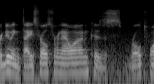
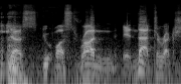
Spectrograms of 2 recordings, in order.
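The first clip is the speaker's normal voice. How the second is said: deep, slow, unhurried character voice; 3 semitones lower, 4 dB louder than usual. Voicing the character Juicy F telling the player which way to run: deep voice for Juicy F. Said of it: "Juicy F has a very deep voice".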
